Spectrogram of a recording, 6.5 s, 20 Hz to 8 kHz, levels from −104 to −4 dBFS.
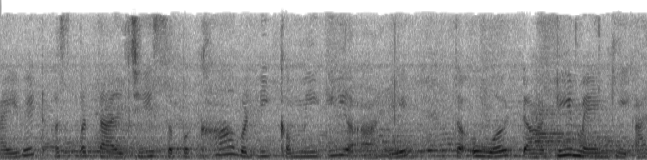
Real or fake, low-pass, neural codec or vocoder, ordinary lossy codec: real; 7.2 kHz; none; AAC, 32 kbps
